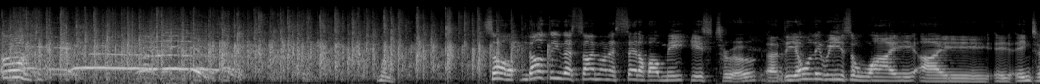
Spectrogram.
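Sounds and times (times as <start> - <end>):
audience applause: 0.0 - 5.5
speech: 4.9 - 10.3.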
